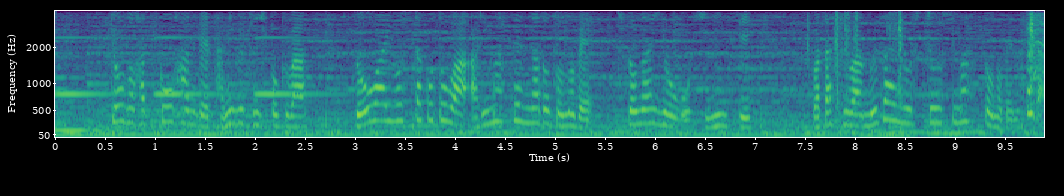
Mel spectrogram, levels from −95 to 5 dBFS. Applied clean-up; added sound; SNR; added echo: none; Engine starting; 6 dB; reverberation time 0.3 s.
